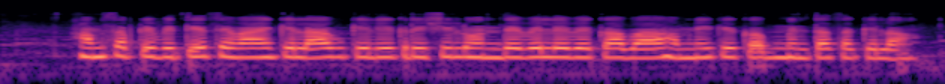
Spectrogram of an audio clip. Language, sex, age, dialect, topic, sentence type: Magahi, female, 18-24, Southern, banking, question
